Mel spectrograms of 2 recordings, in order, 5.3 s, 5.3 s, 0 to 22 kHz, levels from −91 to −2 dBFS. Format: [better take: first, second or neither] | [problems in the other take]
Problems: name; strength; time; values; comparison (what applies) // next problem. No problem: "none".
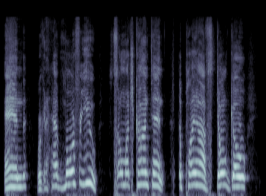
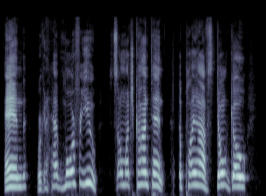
second | distortion; slight; 10 dB below the speech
